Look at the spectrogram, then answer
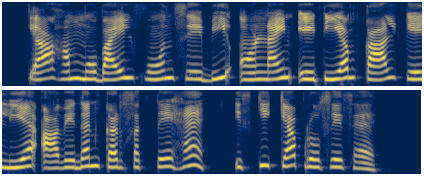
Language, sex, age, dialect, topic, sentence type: Hindi, female, 18-24, Garhwali, banking, question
